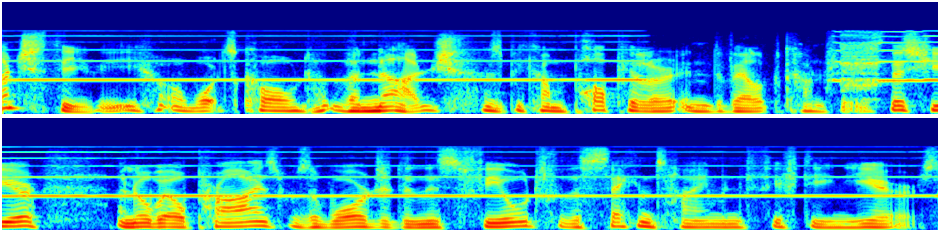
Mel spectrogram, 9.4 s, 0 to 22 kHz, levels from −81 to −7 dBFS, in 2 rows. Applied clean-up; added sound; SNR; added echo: none; Bowed string instrument; 10 dB; none.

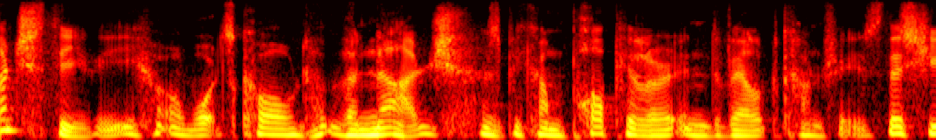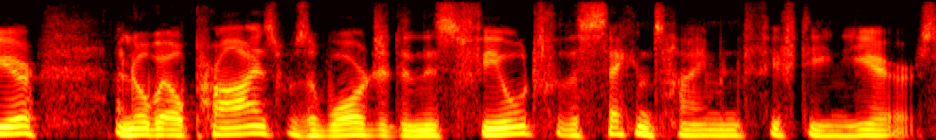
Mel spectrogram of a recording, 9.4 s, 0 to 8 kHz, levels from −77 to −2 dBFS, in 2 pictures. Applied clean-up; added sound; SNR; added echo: none; none; none; none.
